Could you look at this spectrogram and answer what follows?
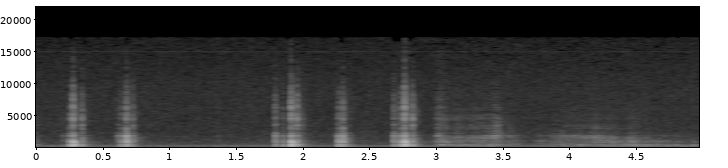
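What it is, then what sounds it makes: Fingernails tapping a wooden table. Long natural fingernails of one hand drum on a solid varnished wooden tabletop, giving five short, sharp clicking taps with almost no ring. A softer, steady rasping sound follows for the last two seconds.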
